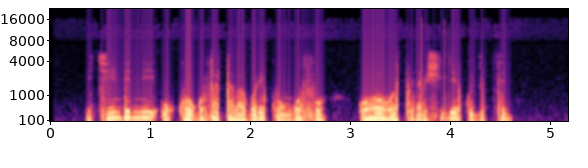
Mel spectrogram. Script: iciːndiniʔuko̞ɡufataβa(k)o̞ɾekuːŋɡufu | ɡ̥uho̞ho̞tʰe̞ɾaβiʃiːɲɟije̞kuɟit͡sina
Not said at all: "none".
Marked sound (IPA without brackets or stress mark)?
ɡ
